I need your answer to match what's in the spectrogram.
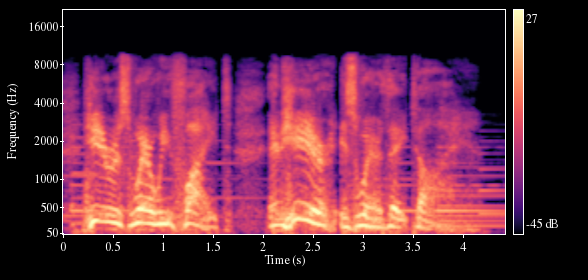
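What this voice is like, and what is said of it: Imitates a movie warrior character's voice. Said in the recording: “my imitation of Leonidas”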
